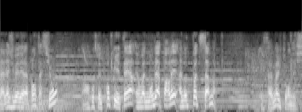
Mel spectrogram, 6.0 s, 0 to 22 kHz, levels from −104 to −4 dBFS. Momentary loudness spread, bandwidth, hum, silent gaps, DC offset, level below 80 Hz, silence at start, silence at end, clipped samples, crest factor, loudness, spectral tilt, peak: 16 LU; 7.8 kHz; none; none; under 0.1%; -48 dBFS; 0 s; 0 s; under 0.1%; 14 dB; -19 LUFS; -6 dB/octave; -4 dBFS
